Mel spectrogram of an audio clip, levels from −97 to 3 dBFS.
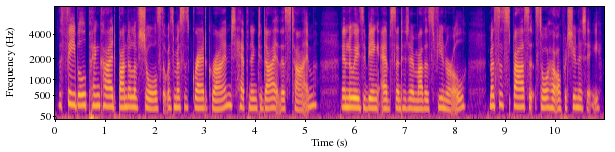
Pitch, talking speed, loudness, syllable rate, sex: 215 Hz, 165 wpm, -18 LUFS, 4.6 syllables/s, female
